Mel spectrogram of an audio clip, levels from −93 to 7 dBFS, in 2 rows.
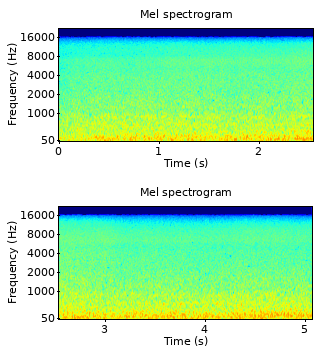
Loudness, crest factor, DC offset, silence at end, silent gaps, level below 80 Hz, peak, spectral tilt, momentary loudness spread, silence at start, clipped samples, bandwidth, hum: -21 LUFS; 14 dB; under 0.1%; 0 s; none; -28 dBFS; -6 dBFS; -4 dB/octave; 2 LU; 0 s; under 0.1%; 16.5 kHz; none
